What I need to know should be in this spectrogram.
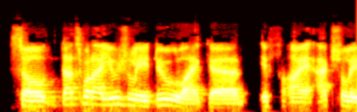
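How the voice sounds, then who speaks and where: Medium in pitch with ordinary pitch variation, a man with a Finnish accent speaks at a moderate pace. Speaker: musician. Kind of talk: casual chat. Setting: livestream video call.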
